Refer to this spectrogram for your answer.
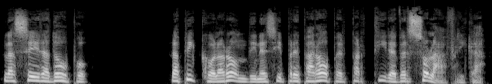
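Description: A man narrating a fairy tale in an expressive, unhurried storybook style. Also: fairly high pitch.

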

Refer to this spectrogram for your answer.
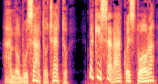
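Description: A poor, contented shoemaker who fusses over his work and ponders simple pleasures, as a male narrator plays him. He talks low and unhurried in a homely storybook voice. The recording is close and dry. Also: sing-song, no room sound, exaggerated voice. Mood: homely, musing. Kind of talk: storybook reading.

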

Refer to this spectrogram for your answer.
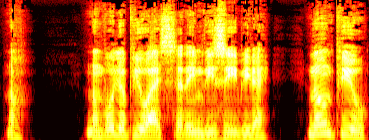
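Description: A man voicing a lonely invisible schoolboy who calls out and pleads in a high, tearful voice. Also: wildly swooping pitch, slow pace, fairly bright tone, no room sound, studio quality, full character voice. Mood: tearful pleading. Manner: high, crying pleas.

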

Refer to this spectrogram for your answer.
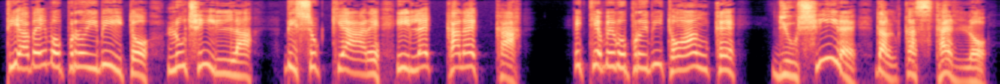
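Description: A man's voice: very high voice, very animated, slow pace, fairly bright tone, no room sound, clean studio sound, voice pushed up, exaggerated voice. A man voicing an anxious king and father who sobs and frets. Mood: scolding. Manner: pleading, sobbing. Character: anxious, tearful old king, a fretful father.

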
